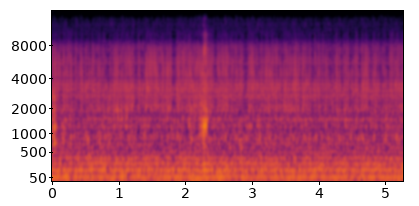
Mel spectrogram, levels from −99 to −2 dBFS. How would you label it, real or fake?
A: fake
